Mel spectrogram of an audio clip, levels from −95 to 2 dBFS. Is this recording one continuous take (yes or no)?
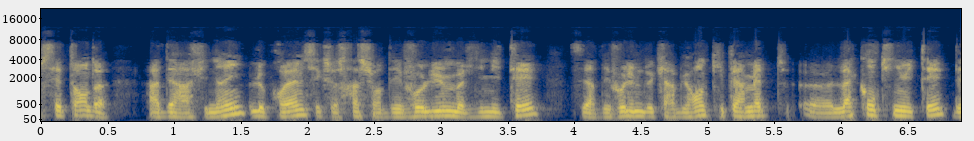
yes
